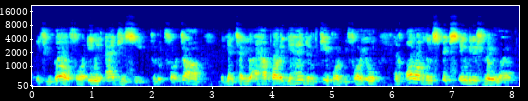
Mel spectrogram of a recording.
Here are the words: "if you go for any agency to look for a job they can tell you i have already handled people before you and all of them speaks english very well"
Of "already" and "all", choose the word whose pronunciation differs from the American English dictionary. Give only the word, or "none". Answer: already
